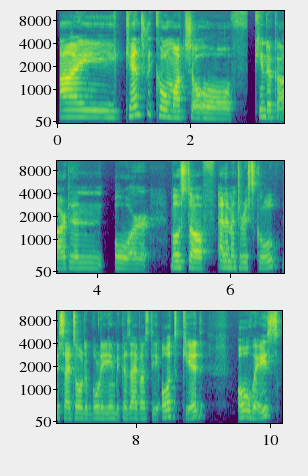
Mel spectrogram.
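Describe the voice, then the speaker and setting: A woman in her thirties with a Hungarian accent, telling a personal story to her viewers in a reflective, halting, candid way. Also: fairly low pitch, a bit bright, clear, resonant tone. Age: 30s. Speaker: video creator.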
